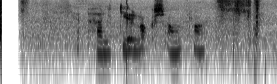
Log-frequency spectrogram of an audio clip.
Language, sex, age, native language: Icelandic, female, 10, Icelandic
